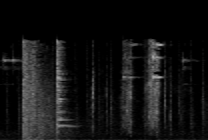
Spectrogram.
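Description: Gunfire in PUBG Mobile, a sniper match: a loud, sharp shot rings out near the start, a second follows about a third of a second later, and quieter reports trail off over the rest.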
